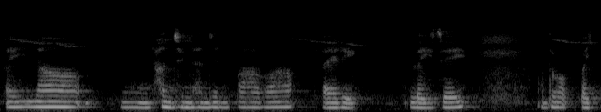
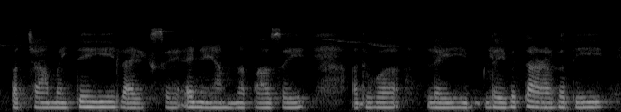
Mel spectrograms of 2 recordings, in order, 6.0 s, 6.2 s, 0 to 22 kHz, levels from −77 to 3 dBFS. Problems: background sounds at intervals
